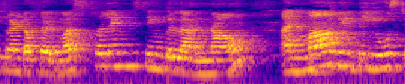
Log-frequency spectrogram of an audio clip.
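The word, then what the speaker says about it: nos: Then no, that we will use notre, N-O-T-R-E, that means our.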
